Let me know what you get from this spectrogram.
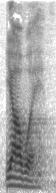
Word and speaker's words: Yahweh: If you look at, the year is 2026, Yahweh, the letters YHW in English we would put, but it's actually a V pronunciation in Hebrew, and the H on the end.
